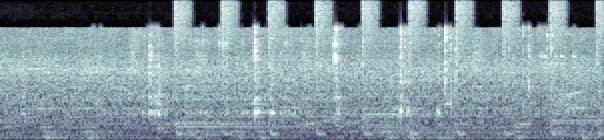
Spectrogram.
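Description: Background music with a steady beat: a crisp hi-hat-like tick about twice a second comes in about a second and a half in, with a few soft held notes.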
